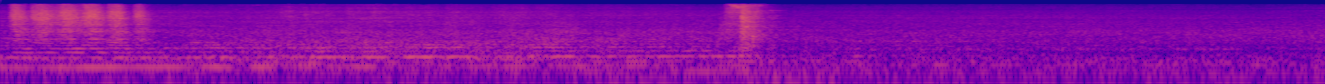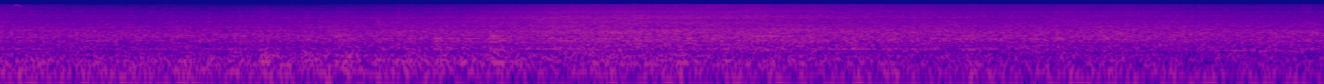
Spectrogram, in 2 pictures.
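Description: Heritage red electric suburban train running through a station at speed. A loud, steady pitched drone cuts off abruptly about four seconds in, and the carriages then roll past on the rails with a quieter, even rumble.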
